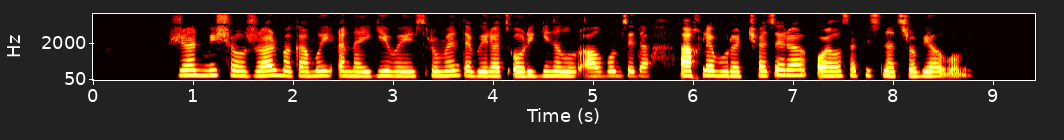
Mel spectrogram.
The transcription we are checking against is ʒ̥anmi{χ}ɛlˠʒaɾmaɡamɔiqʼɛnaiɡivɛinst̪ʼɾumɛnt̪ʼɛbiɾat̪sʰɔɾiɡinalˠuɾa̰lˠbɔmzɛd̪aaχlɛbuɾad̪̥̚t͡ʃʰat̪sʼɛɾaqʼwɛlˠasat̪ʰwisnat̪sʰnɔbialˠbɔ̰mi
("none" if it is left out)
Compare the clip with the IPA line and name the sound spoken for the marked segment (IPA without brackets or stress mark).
ʃ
